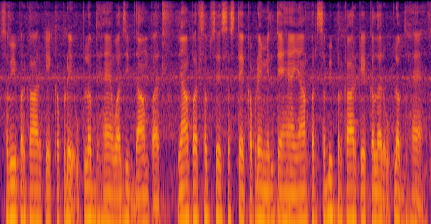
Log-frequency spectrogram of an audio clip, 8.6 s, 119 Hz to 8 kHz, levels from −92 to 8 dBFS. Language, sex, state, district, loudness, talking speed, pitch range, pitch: Hindi, male, Rajasthan, Bikaner, -17 LUFS, 165 wpm, 105-115 Hz, 110 Hz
